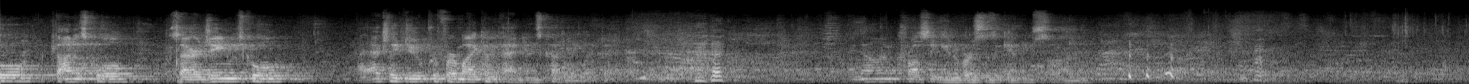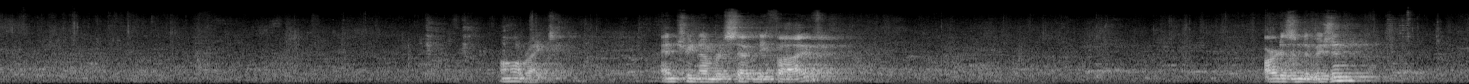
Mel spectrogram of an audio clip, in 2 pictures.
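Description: A man speaks theatrically into a microphone, heard through loudspeakers in a large hall, with long pauses.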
